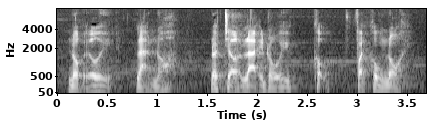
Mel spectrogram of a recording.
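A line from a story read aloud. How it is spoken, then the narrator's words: Muttering. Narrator (Vietnamese): miệng lẩm bẩm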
